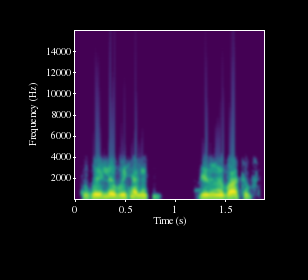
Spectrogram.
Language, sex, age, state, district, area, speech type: Bodo, female, 30-45, Assam, Baksa, rural, conversation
